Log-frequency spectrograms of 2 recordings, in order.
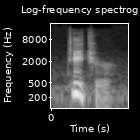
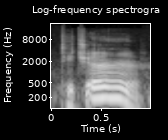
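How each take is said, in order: First: The stress is on the first syllable. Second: The stress is on the second syllable. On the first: The speaker calls it right. "The accent in teacher is on the first syllable" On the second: The speaker calls it wrong. "the accent on the second syllable. That is not correct"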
